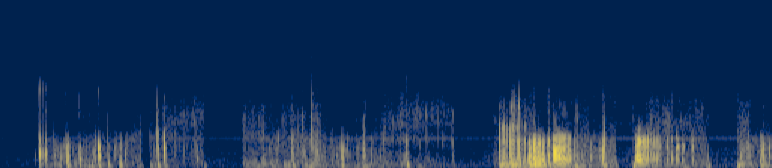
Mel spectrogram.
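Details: Bursts of low gurgling and rumbling from a hungry stomach, typical hunger noises of normal gut movement: borborygmi.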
